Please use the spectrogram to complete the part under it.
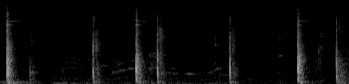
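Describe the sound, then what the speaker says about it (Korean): Stones being struck by hand with a hammer at a quarry, sharp irregular knocks about every half second, close and fairly faint, with no talk. "망치질은 너무 버겁습니다."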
